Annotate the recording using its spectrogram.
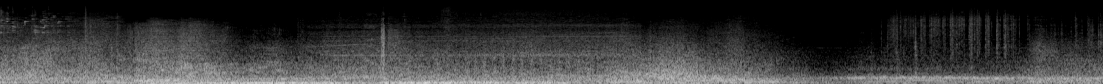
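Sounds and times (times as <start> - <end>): deep continuous rumble: 0.0 - 11.0.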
